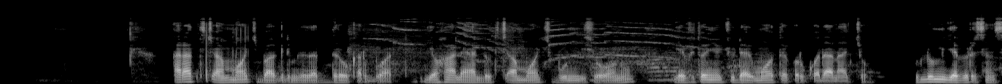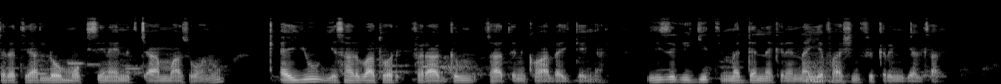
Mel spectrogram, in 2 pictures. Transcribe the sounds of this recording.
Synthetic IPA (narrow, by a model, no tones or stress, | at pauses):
ʔaɾat̪ːt͡ʃʼamːa̰wot͡ʃːbəaɡd̪ɨmt̪ʰəd̪əd̪ɨɾə̰wkʼəɾbwa̰ljɛɦala̰jalːut̪t͡ʃʼamːawot͡ʃːbundisɨho̞̰nṵjɛfit̪ʰoɲːo̞t͡ʃːud̪əɡmo̞t̪ʼɨkʼɨɾkʷʼɔd̪anat͡ʃːɛw | hulːumjɛβɨɾsənsɨɾət̪jalːəwmo̞ksenajnət̪t͡ʃʼamːasɨho̞nu | kʼəjːujɛsalβat̪ʰoɾfəɾʔaɡɨmsat̪ʼɨnkʰɨha̰lajɪɡːəɲːa̰l | jɪhzɨɡɨd͡ʒːɪt̪məd̪ːənːəkʼɨnɨnːajɛfa̰ʃɪnfɨkʼɨɾɨnjɪɡəlsʼal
